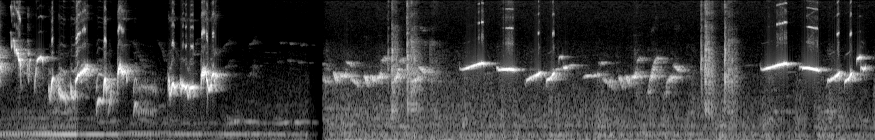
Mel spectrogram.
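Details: A white-rumped shama sings as bait to draw answers from other birds, delivering looping whistled notes and short warbles, with a low steady hum beneath the first few seconds.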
